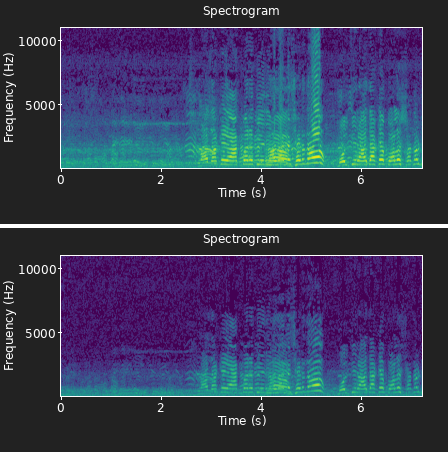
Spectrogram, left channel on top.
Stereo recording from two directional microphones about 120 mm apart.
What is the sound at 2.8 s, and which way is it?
Speech, 25° left (ahead or behind).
